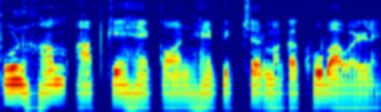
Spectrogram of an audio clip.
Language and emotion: Goan Konkani, neutral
